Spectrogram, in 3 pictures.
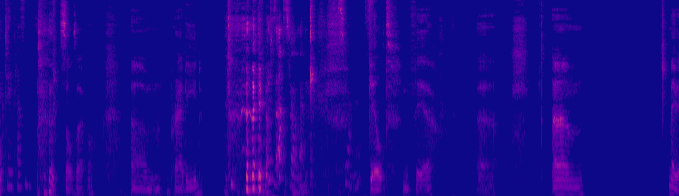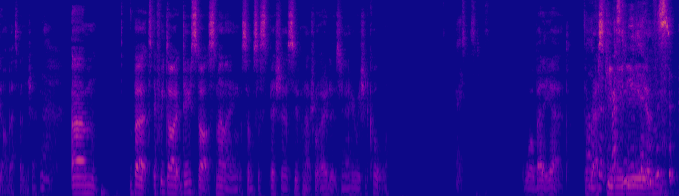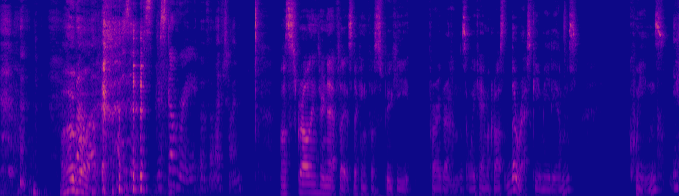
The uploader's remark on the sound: APOLOGIES ONCE AGAIN FOR AUDIO.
